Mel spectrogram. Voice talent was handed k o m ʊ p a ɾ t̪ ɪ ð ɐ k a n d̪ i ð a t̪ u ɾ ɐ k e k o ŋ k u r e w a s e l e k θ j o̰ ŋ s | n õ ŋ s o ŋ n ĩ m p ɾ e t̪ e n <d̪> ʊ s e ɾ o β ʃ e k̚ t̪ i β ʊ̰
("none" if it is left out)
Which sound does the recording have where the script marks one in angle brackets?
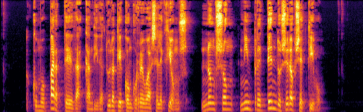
d̪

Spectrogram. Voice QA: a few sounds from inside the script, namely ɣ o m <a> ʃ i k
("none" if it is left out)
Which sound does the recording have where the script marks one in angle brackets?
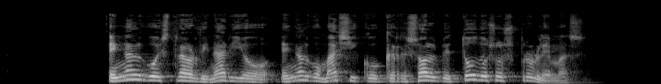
a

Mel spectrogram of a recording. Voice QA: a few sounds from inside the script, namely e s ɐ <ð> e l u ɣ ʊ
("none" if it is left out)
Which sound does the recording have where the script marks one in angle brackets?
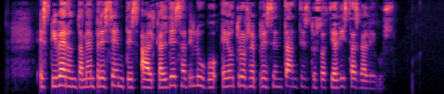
ð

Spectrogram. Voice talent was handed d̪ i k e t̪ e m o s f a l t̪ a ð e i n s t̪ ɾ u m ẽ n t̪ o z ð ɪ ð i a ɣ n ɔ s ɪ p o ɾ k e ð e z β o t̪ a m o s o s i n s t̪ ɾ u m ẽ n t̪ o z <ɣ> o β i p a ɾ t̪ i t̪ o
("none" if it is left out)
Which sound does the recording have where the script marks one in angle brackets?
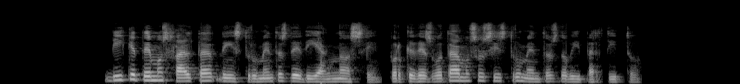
ð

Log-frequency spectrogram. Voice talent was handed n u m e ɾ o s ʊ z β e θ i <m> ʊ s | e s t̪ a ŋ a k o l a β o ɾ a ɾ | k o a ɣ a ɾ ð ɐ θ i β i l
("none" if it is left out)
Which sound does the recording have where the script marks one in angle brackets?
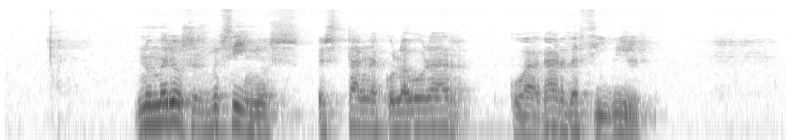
ɲ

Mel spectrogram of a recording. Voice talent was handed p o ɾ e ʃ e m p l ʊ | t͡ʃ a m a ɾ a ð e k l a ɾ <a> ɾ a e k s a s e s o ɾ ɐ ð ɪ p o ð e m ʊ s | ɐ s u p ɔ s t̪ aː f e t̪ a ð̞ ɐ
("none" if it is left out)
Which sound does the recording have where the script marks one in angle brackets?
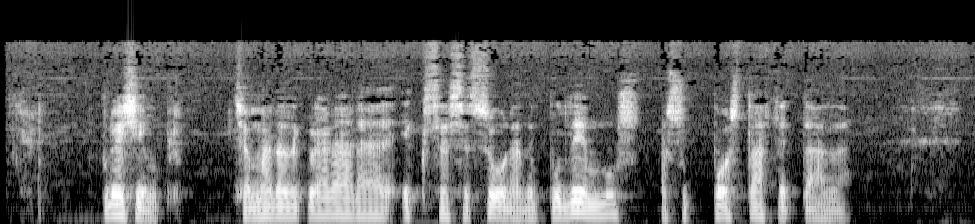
a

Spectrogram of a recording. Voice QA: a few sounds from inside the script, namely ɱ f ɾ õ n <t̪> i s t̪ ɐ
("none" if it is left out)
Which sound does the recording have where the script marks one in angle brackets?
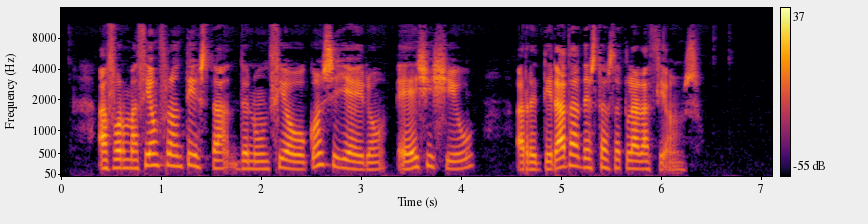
t̪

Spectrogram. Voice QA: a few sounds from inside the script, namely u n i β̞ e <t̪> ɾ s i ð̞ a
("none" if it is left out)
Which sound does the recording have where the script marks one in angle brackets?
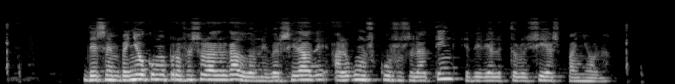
none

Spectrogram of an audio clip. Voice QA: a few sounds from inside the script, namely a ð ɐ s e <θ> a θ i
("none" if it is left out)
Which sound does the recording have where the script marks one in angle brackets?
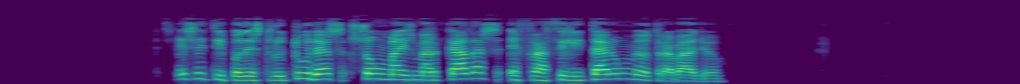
f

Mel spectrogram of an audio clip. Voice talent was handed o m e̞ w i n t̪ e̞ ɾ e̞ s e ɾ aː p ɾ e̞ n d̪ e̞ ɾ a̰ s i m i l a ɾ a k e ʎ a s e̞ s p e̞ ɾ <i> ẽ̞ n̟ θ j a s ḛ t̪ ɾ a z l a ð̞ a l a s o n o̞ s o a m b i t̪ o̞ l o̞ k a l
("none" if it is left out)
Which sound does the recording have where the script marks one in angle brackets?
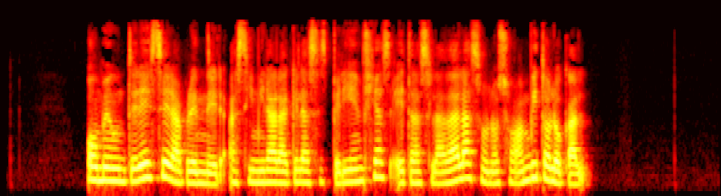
j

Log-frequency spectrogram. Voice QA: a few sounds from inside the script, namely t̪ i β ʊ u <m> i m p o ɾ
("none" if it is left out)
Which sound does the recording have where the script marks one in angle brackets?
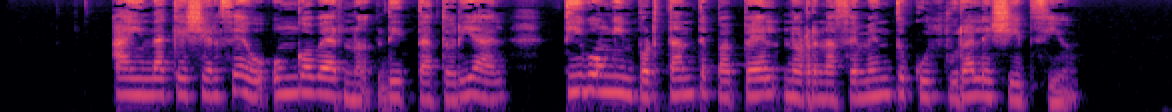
ŋ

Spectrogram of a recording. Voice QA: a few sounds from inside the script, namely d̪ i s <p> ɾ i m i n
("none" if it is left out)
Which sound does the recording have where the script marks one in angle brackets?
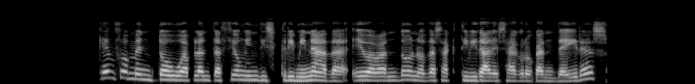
k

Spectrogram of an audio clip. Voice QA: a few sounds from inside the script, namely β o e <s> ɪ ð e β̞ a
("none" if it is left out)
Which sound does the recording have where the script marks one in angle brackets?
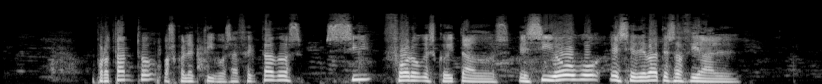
s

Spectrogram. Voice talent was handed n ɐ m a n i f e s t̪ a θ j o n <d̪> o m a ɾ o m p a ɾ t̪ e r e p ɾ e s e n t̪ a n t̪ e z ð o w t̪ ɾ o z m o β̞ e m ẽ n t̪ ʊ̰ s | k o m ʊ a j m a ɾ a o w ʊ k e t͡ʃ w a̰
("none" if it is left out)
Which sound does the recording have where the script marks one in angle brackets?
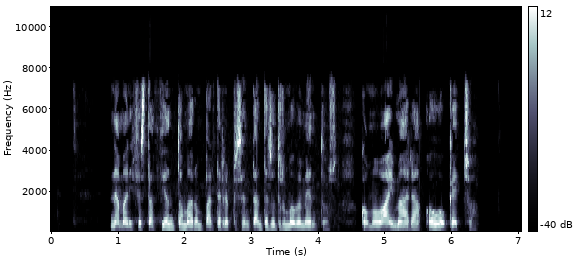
t̪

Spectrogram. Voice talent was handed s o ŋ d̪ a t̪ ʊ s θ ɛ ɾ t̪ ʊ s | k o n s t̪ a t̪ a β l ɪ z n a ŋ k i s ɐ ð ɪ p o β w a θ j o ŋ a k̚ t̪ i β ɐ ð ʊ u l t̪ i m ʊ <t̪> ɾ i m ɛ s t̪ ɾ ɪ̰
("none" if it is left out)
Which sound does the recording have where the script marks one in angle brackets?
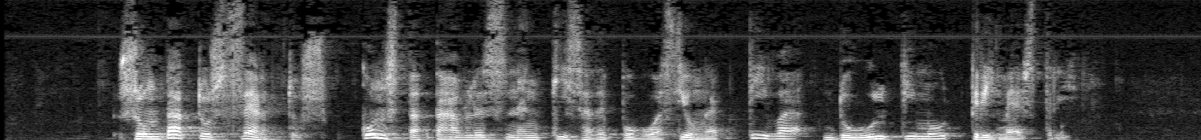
t̪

